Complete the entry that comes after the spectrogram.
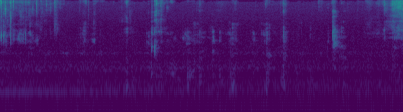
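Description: Faint chewing with scattered small crunches and wet mouth clicks of people eating.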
